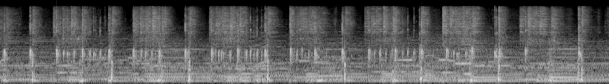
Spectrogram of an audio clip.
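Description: Spanish street folk band (cuadrilla) playing a Christmas carol (villancico): violins and guitar carry the tune over a steady beat of hand-held frame drums with jingles (panderetas), with a wind instrument joining in.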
